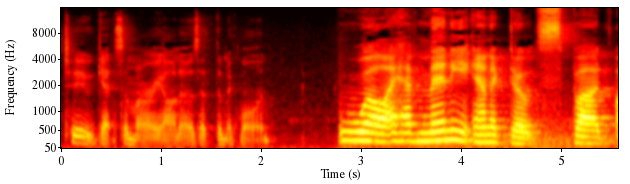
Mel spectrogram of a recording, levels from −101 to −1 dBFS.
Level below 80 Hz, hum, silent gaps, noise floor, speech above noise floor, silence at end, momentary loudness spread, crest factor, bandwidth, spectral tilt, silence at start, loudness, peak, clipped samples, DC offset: -56 dBFS; none; none; -62 dBFS; 40 dB; 0 s; 23 LU; 18 dB; 16 kHz; -4 dB/octave; 0.1 s; -20 LUFS; -6 dBFS; under 0.1%; under 0.1%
